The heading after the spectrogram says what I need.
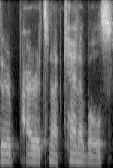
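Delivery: ordinary talk, nothing marked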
